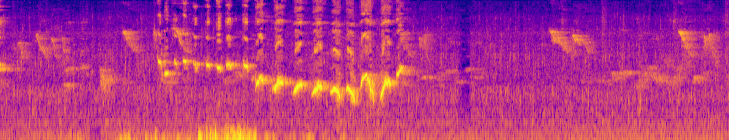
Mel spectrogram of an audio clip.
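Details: White-rumped shama singing as a lure for caged birds gone quiet: a high whistle leads into a fast descending series of looping whistled notes lasting about three seconds, then near silence with faint distant chirps.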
